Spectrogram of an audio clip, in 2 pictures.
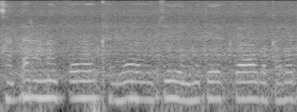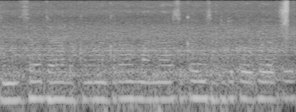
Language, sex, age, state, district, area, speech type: Odia, male, 18-30, Odisha, Jagatsinghpur, rural, spontaneous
